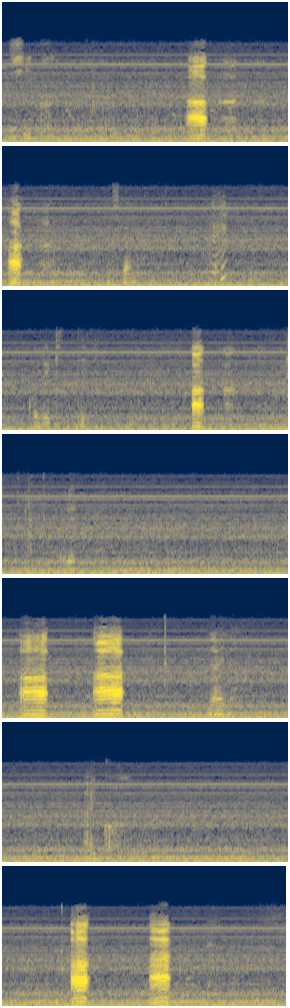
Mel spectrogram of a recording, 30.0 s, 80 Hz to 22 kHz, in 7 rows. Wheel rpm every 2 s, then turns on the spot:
0, 0, 0, 0, 0, 0, 0, 0, 0, 0, 0, 0, 0, 0, 0.
none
